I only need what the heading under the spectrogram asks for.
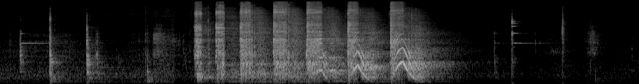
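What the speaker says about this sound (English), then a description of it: "use a 14mm with an extension and go ahead and remove them all" A ratchet with a 14mm socket and extension backs out hub bearing mounting bolts on a 1999-2003 Toyota Solara, giving sharp clicks that run into a steady burst of loud, close ratcheting before tapering to a few last clicks.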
